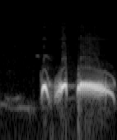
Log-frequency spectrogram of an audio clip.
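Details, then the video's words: Single phrase of a spotted dove from Ninh Thuận, Vietnam, in a trapping context. Two short mellow notes run into a long, slightly burry coo that slowly falls away, in near silence. "Cu gáy Ninh Thuận,Cara Pikat Tekukur"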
